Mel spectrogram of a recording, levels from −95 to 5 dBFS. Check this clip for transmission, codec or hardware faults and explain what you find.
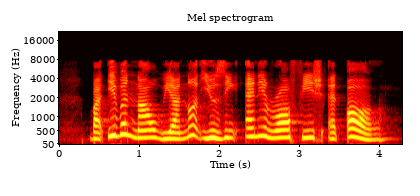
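No faults found in this speech clip.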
